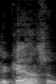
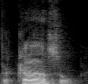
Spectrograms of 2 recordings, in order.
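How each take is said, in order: First: The word is said the modern way, 'council'. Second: The word is said the older way, like 'castle'. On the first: This is how people speak today. "We say the council" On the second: This is how an older generation spoke. "That's how he would say it"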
